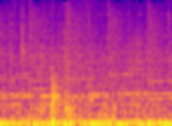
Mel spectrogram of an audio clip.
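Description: Soft background music with sustained tones, with a couple of light clicks a little under a second in from the beaded necklace being handled.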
